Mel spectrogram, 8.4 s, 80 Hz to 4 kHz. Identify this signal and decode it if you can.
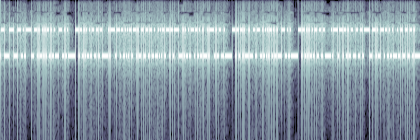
RTTY, about 45.45 baud. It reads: MONTHS, FIVE SHIPS OF 32 GUNS, FIVE WITH 28
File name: fsk850 / usnavy1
